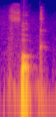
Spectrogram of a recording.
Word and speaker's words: phoque: For those not following along, the word in French for seal is spelled P-H-O-Q-U-E, and it is pronounced fuck.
